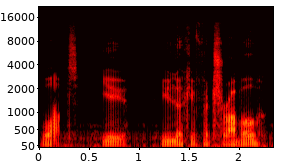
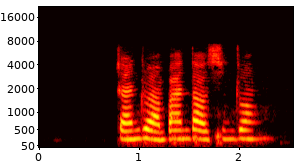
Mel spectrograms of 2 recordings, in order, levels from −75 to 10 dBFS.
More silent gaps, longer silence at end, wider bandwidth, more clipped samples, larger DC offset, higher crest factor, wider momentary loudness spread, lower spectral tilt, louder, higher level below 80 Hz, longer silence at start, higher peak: neither; second, 0 s vs 0.25 s; first, over 20 kHz vs 7.6 kHz; neither; neither; first, 22 dB vs 16 dB; first, 11 LU vs 7 LU; first, -6 dB/octave vs -4.5 dB/octave; second, -32 LUFS vs -18 LUFS; first, -44 dBFS vs -64 dBFS; second, 0 s vs 0.8 s; second, -10 dBFS vs -4 dBFS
